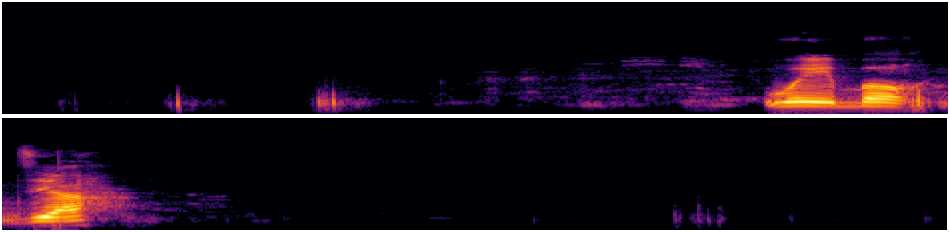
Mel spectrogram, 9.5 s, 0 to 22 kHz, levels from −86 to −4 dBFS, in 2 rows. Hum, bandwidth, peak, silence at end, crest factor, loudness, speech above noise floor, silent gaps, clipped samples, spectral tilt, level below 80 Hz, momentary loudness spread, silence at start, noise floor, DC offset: none; 7.8 kHz; 0 dBFS; 4.2 s; 22 dB; -15 LUFS; 73 dB; none; under 0.1%; -5.5 dB/octave; -74 dBFS; 15 LU; 3.8 s; -87 dBFS; under 0.1%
